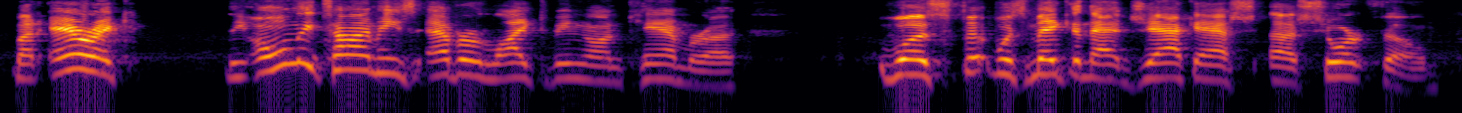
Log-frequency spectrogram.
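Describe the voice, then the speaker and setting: Hosting a relaxed interview, this man in his forties wanders through his thoughts, frequently repeating himself and starting sentences over. He speaks high-pitched and sharp-toned with lively intonation at a moderate pace.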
